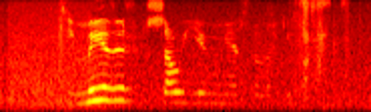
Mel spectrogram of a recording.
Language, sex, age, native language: Icelandic, male, 11, Icelandic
